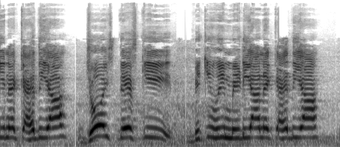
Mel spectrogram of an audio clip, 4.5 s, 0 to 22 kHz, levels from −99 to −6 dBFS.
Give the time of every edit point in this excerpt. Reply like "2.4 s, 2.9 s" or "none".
1.0 s, 2.4 s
